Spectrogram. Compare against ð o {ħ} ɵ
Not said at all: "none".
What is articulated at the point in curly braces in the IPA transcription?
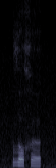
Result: x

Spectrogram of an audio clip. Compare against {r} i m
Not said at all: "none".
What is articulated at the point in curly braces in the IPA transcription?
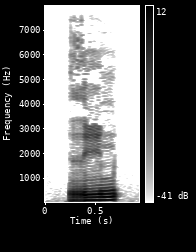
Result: r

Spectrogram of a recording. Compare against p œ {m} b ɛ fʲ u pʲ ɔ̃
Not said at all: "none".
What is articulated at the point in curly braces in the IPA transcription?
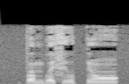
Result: m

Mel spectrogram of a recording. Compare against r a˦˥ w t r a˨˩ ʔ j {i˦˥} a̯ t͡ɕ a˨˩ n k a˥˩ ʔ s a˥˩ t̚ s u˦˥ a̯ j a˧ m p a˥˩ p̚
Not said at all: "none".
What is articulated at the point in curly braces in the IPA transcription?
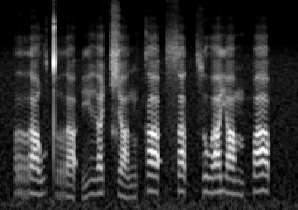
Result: i˦˥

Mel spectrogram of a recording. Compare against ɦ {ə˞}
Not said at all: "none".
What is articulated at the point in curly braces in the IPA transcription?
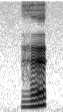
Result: ə˞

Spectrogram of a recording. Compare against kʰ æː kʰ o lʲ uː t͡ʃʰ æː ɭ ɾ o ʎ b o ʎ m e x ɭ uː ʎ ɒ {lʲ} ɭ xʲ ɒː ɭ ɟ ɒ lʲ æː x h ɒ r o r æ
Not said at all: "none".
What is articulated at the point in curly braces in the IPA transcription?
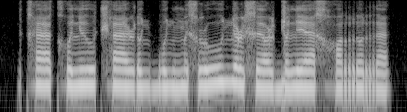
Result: none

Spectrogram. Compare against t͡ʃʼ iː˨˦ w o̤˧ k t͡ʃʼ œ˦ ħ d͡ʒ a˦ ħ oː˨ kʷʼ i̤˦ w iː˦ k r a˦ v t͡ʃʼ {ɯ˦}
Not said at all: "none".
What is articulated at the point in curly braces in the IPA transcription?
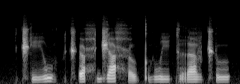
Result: u˦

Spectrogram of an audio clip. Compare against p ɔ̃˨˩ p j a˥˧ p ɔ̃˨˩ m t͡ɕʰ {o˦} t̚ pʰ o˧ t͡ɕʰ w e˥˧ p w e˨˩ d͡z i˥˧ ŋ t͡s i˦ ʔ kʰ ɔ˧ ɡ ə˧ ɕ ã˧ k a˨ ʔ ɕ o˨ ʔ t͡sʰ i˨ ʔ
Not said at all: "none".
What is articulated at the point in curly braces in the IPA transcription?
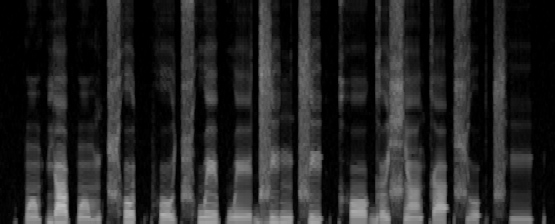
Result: o˦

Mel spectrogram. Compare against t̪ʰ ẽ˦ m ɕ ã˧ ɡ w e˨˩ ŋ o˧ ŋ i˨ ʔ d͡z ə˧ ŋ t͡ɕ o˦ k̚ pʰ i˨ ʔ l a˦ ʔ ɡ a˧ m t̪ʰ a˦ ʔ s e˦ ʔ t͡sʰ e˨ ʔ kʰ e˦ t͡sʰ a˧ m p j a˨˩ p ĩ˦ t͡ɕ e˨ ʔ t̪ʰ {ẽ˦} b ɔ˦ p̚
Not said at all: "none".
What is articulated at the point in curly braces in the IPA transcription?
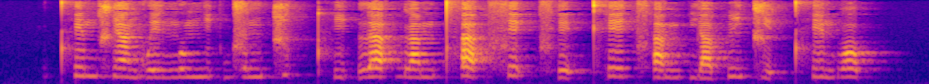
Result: ẽ˦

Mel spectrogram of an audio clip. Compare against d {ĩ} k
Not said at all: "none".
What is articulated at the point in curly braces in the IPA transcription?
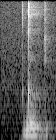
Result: ĩ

